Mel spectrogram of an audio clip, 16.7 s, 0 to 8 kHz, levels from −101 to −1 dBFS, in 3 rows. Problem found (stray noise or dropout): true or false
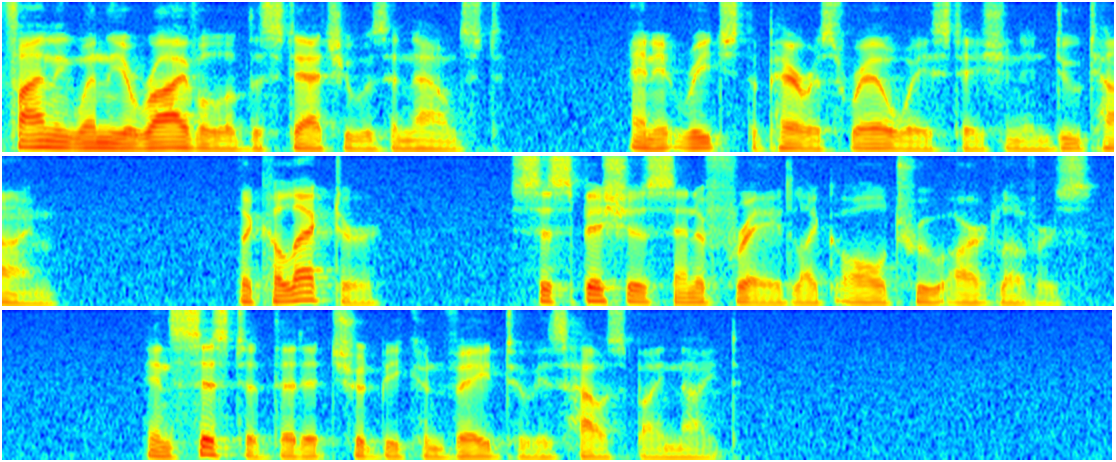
false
